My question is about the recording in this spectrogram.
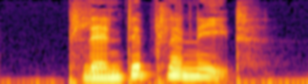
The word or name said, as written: planteplanet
